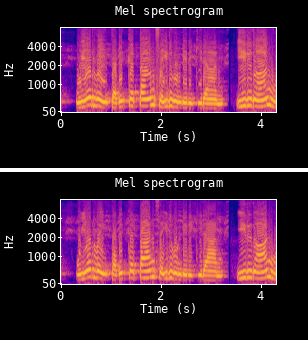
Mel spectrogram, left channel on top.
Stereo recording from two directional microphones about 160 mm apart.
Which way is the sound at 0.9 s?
40° left (ahead or behind).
